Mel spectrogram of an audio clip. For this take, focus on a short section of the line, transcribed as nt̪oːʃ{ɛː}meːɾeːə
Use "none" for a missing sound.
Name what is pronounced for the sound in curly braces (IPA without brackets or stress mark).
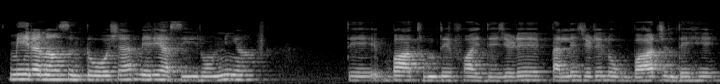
ɛː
